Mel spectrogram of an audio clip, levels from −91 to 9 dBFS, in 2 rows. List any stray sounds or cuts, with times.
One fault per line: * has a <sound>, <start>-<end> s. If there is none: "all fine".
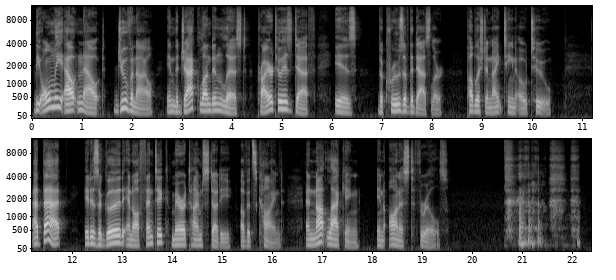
* has a laugh, 20.6-22.2 s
